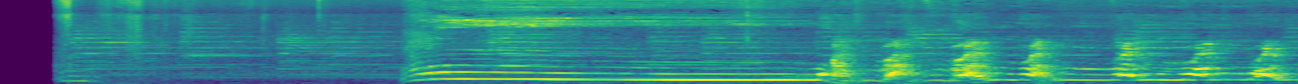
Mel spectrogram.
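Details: Female dog happily howling in tune with ringing church bells next door: a short yelp, then a long steady sustained howl, followed by a series of wavering, pulsing howls repeated about twice a second, with bell tones ringing underneath.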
